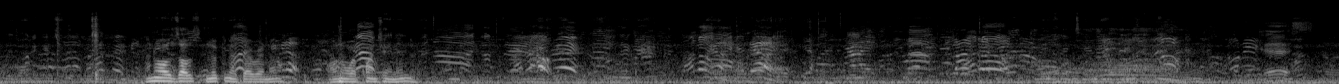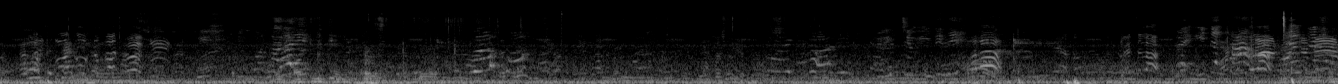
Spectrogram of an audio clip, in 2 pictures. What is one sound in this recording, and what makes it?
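Players shout to one another across an open field outdoors.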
